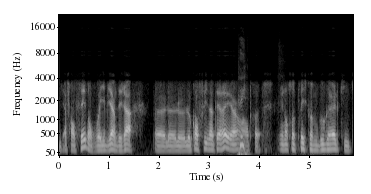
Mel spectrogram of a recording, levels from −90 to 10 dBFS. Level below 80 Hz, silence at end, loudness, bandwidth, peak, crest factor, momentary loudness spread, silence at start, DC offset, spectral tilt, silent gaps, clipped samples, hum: -56 dBFS; 0.1 s; -26 LUFS; 8 kHz; -4 dBFS; 20 dB; 11 LU; 0 s; under 0.1%; -8.5 dB/octave; none; under 0.1%; none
